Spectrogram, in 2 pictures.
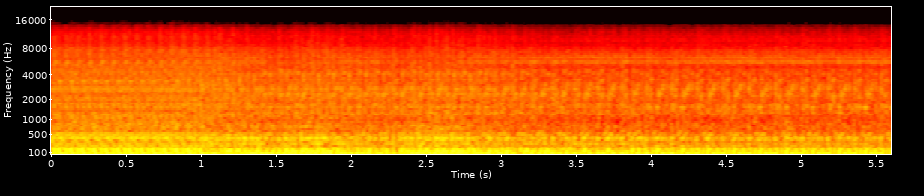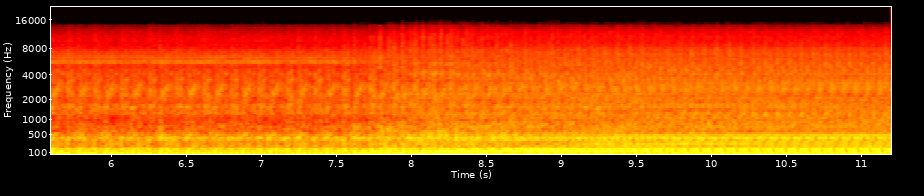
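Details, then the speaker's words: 1955 DeSoto Firedome Hemi V8, first start in decades after storage, on its own fuel tank: heavy, lumpy idle with an uneven, stumbling beat, cylinders not firing. Misfire traced to crossed spark plug wires, later switched around. "Runner unlike seven yeah we got to figure out which one ain't firing"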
